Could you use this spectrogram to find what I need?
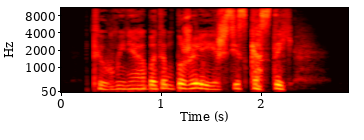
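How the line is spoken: Quiet snort. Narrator (Russian): тихо фыркнула Безос

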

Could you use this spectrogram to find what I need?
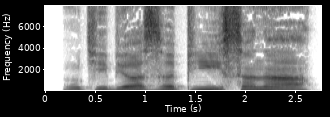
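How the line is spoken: Through gritted teeth. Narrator (Russian): процедил Дерфунье

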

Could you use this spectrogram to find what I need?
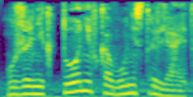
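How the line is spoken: Plain. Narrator (Russian): сказал химик

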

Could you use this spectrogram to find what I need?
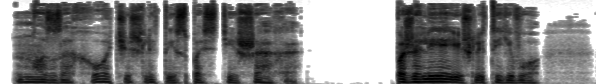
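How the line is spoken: Timid question. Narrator (Russian): робко спросила

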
